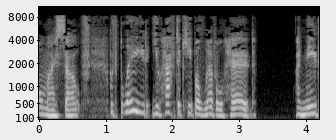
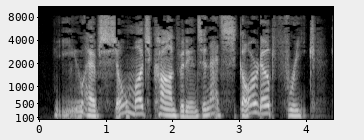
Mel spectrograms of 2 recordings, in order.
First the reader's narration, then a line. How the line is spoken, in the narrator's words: he sneers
